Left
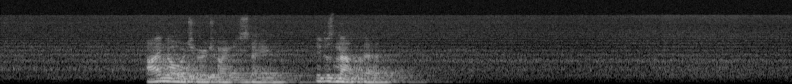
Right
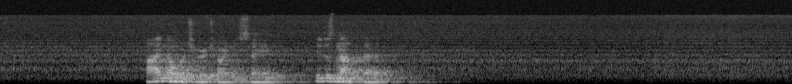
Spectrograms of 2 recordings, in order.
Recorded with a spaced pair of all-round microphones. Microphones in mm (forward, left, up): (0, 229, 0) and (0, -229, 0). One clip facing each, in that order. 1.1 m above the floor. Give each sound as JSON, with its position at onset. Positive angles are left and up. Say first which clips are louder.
{"t": 1.5, "sound": "a man speaking", "louder": "right 1 dB", "side_deg": -60, "distance_m": 5.5}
